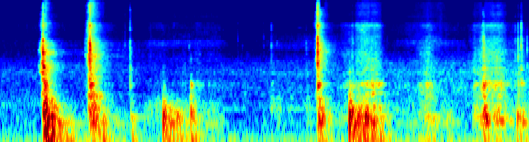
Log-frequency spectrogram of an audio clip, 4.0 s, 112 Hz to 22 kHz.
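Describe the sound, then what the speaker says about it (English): A big flat screwdriver scrapes and knocks against metal while prying off a clutch part on a Yamaha YZ250 dirt bike, a series of close, uneven scrapes and clunks. "Just get you a big flat screwdriver and this thing should just pop right off."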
